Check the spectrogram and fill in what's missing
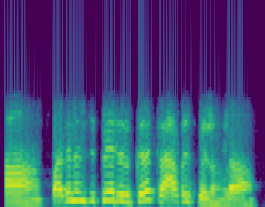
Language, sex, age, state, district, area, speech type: Tamil, female, 30-45, Tamil Nadu, Dharmapuri, rural, conversation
